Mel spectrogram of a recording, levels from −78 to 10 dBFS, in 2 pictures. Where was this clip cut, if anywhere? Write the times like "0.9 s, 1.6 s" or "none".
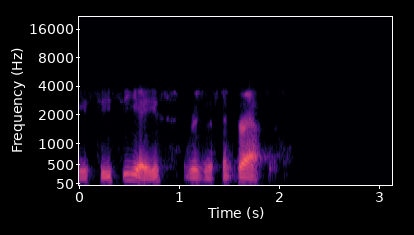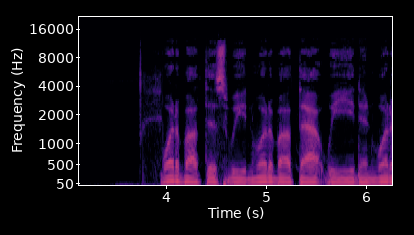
3.9 s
